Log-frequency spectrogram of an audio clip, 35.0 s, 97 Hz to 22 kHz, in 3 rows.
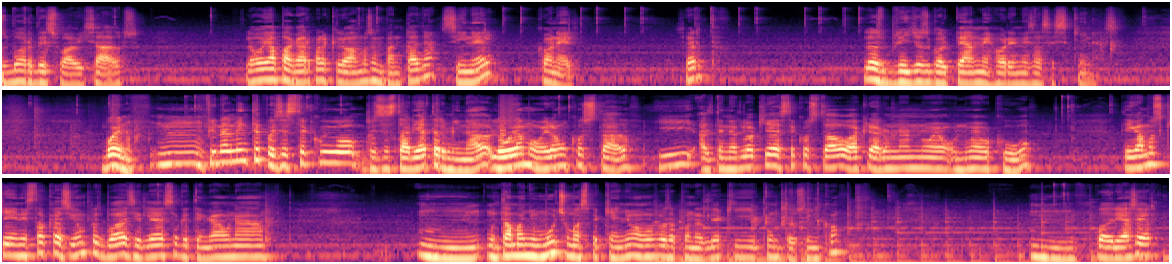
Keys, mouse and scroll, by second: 0.9 middle click, 3.3 click, 4.7 click, 5.5 click, 6.0 click, 6.7 click, 7.1 click, 7.8 click, 8.1 click, 9.5-10.2 scroll down 4, 10.1 middle click, 11.2 middle click, 12.2 middle click, 12.9 Tab, 13.3 click, 13.6 middle click, 14.4 click, 14.8 middle click, 15.2 scroll down 1, 15.4 shift+middle click, 17.0 click, 18.5 click, 19.5 click, 20.2 shift+a, 22.5 middle click, 24.7-32.1 drag, 33.6-34.9 drag.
